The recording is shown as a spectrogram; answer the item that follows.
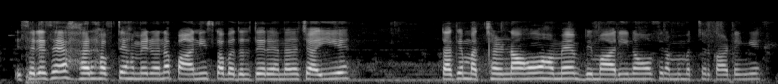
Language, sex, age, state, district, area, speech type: Urdu, female, 45-60, Delhi, Central Delhi, urban, spontaneous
